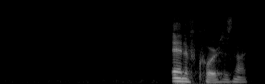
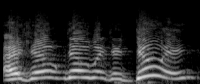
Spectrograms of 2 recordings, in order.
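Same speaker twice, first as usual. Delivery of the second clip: mock game voice; 10 semitones higher, 6 dB louder, slower than usual. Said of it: "it's gonna be like".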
